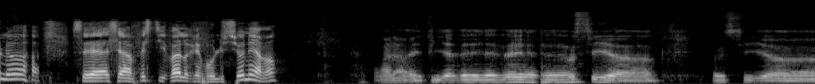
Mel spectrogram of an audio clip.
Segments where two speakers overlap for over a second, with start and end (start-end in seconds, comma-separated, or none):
none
